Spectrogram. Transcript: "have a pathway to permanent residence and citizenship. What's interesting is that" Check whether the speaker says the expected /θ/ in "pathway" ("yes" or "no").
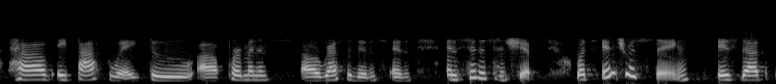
yes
